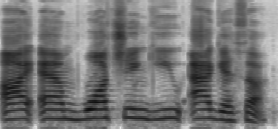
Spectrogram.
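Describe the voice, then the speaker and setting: A woman reader puts on a commanding ghost from a storybook. The words come very slowly and deliberately, heavy with menace, in a close, dry sound. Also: mid-range voice, fairly even intonation, sharp tone, smooth, no echo. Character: ghostly invisible writer, slow, menacing, commanding.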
